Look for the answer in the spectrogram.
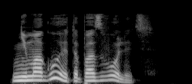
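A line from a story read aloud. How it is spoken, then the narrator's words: Calm male voice. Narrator (Russian): спокойно проговаривает мужчина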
